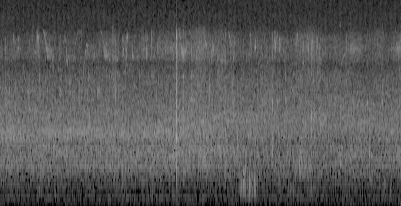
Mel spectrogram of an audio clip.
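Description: Steady outdoor background hiss with faint high chirps, a few light clicks and one sharper click about three and a half seconds in.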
